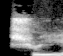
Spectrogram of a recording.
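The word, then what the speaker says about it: Shree: I'm from Boulder Colorado I like to go by SRI it's spelled s-h-r-e-e it's another name for mahalakshmi and a friend of mine um started calling me this a few years ago and it kind of stuck as my nickname in 2015 I retired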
